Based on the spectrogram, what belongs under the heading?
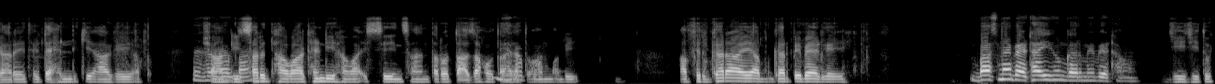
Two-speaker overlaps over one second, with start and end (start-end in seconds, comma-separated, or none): none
